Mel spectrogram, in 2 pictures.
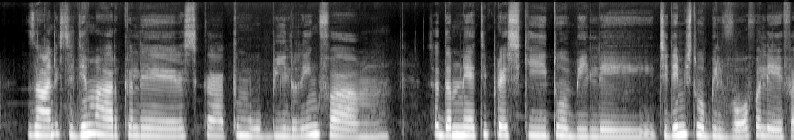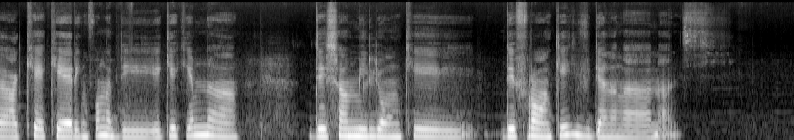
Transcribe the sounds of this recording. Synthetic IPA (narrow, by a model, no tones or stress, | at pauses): zanikit͡sid̪emaɾakəleresḁkət̪umobilreɲifa | sad̪aminet̪ipresi̥kit̪omobillet͡sid̪emisit̪umobilvofəleefəkʰekʰeɾiɲifoŋəd̪eekeakemina | d̪esãmiljɔ̃kʰe | d̪efrɔ̃ãkeivid̪anaŋana̰ni̥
